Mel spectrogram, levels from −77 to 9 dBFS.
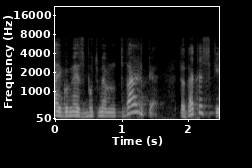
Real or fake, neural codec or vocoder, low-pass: fake; codec, 44.1 kHz, 2.6 kbps, DAC; 7.2 kHz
